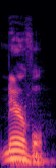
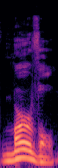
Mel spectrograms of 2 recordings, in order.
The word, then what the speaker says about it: Maryville: Ten for Maryville it's nope Maryville I hate it really there it's more like Marvel Marvel we didn't we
